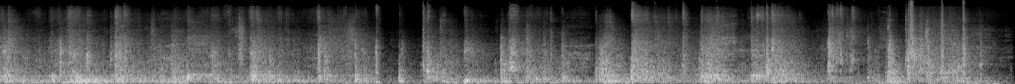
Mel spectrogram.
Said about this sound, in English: One of the filing cabinet drawers was stuck and wouldn't open.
